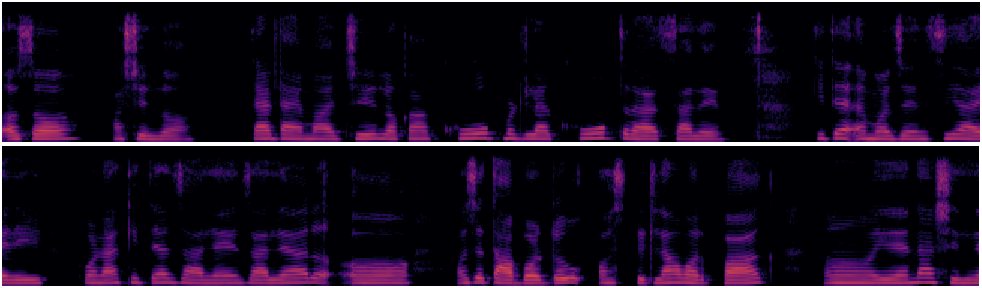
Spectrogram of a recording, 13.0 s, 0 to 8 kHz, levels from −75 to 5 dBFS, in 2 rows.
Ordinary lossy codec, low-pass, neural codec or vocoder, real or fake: none; 7.2 kHz; autoencoder, 48 kHz, 32 numbers a frame, DAC-VAE, trained on Japanese speech; fake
